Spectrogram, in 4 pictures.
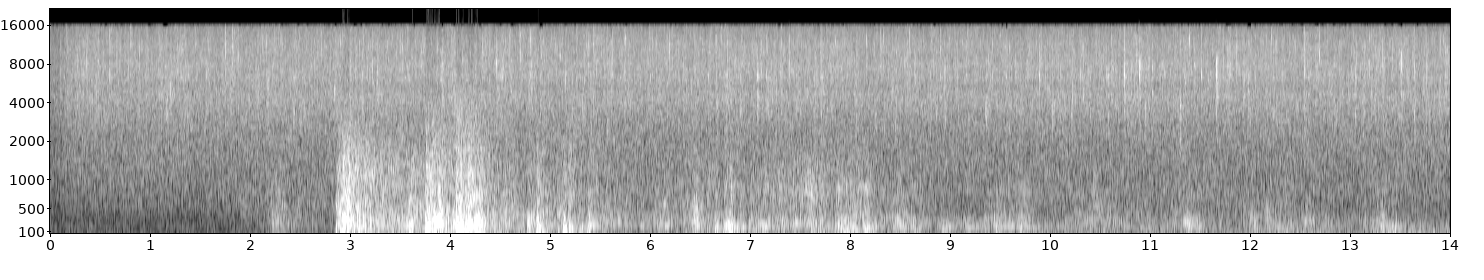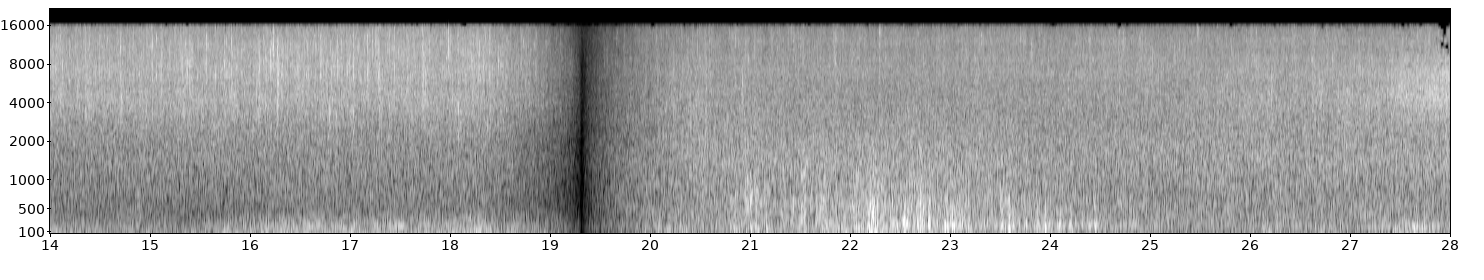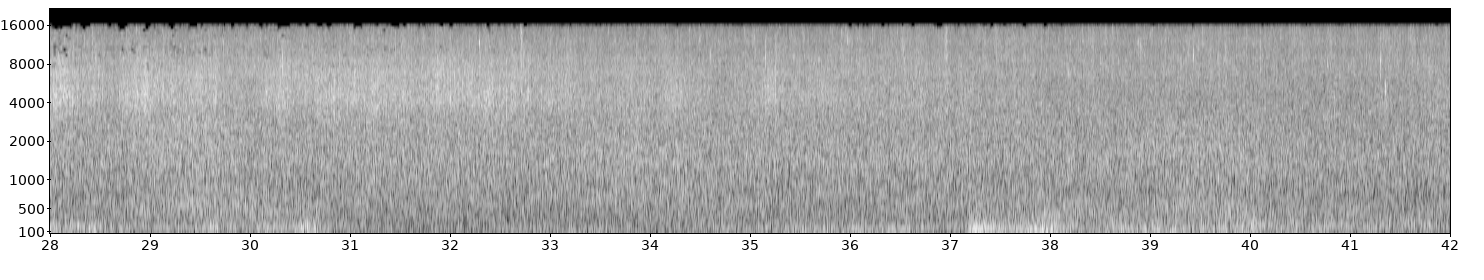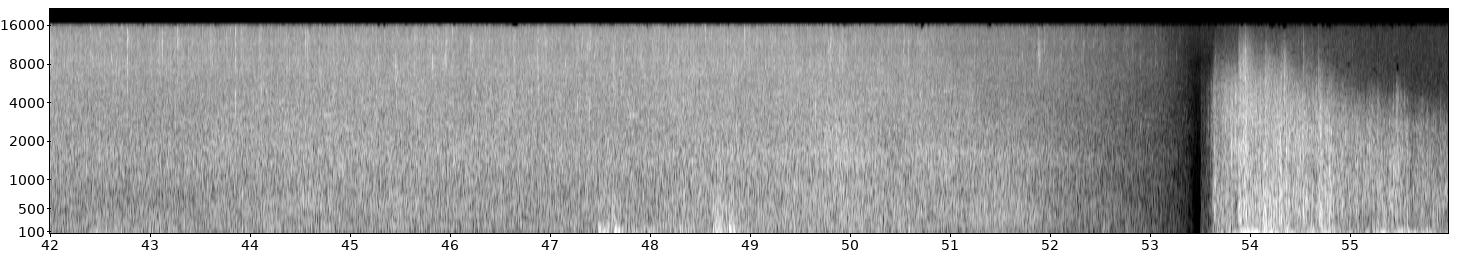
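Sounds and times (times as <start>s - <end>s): steady rain: 0.0s - 55.9s
thunder rumbles: 2.1s - 19.2s, 19.9s - 25.2s, 47.4s - 50.2s, 53.5s - 55.9s.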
